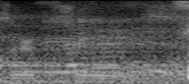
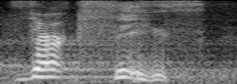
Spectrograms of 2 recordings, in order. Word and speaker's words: Xerxes: Xerxes. – See, that's good to say because it starts with an X, and you'd be like, how do I say that? Okay, Xerxes, all right?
